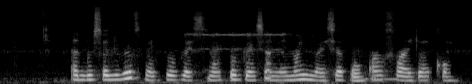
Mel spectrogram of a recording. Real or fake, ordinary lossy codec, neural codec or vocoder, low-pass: fake; Opus, 16 kbps; codec, 44.1 kHz, 2.6 kbps, SNAC; 14.4 kHz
